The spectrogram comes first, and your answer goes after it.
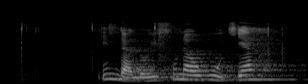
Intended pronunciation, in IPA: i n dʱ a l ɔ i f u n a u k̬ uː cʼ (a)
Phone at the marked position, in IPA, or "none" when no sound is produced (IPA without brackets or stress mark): a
